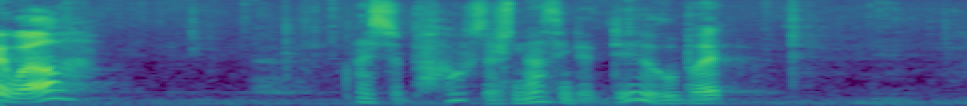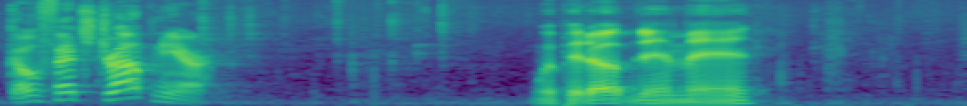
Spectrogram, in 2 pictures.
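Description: A man speaks calmly, heard through a microphone.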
